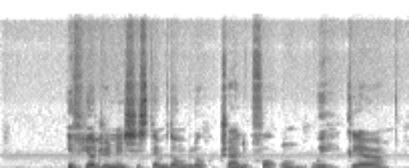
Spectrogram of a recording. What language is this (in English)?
Nigerian Pidgin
